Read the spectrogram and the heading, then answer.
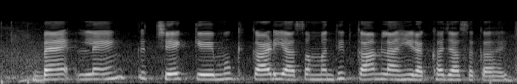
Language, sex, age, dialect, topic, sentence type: Magahi, female, 25-30, Western, banking, statement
